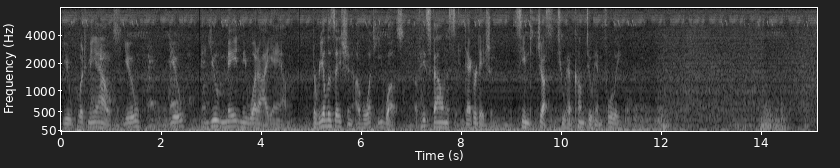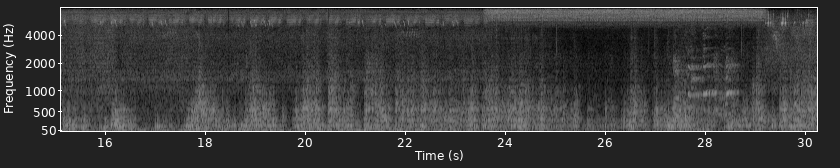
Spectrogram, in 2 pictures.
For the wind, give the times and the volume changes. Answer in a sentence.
The wind can be heard from 0.0 to 30.2 s, getting louder.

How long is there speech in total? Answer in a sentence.
You can hear the speech for 11 seconds altogether.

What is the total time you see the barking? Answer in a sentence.
The barking can be heard for 4 seconds in total.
